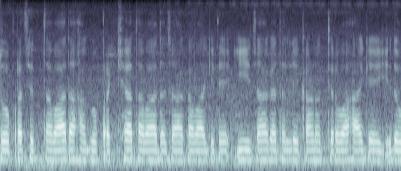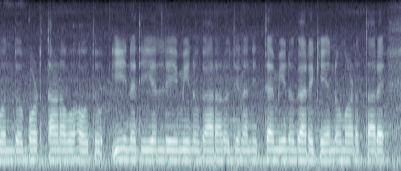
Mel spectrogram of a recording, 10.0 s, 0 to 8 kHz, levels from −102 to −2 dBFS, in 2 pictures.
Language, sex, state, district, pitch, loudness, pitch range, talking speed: Kannada, male, Karnataka, Shimoga, 130 Hz, -16 LUFS, 130-135 Hz, 110 wpm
